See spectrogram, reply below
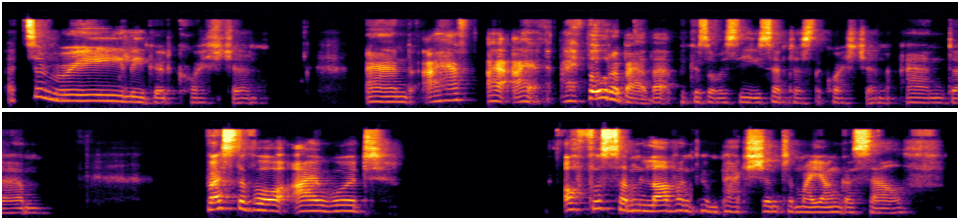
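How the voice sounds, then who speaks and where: Lowish-voiced confidence coach from Ghana. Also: female voice, animated, a little slow. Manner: reflective, earnest and upbeat, laughs at herself. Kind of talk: guest on an online panel chat.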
